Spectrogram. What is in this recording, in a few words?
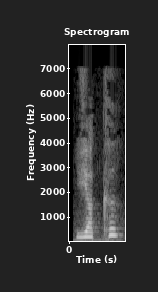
"yakkh", Punjabi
